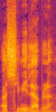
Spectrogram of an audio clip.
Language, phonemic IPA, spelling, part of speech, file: French, /a.si.mi.labl/, assimilable, adjective, Fr-assimilable.ogg
- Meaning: assimilable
